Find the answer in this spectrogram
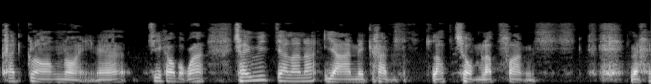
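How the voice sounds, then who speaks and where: A man hosting an internet radio show, chatting politely and easygoingly as he reads out and answers listener messages. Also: a little slow. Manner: easygoing and polite, chatty, soft-spoken asides. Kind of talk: casual radio chat reading listener messages. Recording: dull, boxy low-bitrate internet radio stream.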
